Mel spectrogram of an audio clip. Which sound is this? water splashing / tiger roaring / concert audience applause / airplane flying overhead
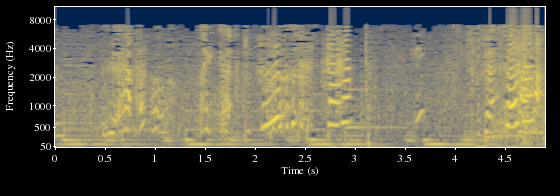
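water splashing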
